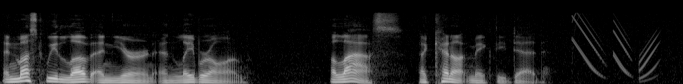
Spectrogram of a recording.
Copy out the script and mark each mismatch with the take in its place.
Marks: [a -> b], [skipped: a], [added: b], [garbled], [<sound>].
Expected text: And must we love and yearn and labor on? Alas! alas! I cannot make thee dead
And must we love and yearn and labor on? Alas! [skipped: alas!] I cannot make thee dead [chirp]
